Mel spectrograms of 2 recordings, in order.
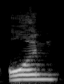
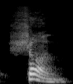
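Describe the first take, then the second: First: The ending is said as a plain 'on'. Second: The ending is said with a 'sh' sound. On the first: The speaker calls it wrong. "não é on" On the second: The speaker calls it right. "é shun"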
